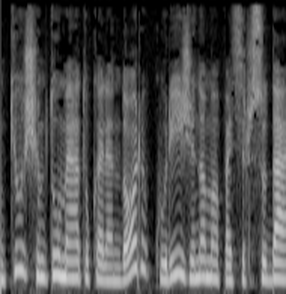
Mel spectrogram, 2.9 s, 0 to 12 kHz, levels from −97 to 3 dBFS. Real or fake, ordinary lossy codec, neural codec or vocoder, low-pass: real; MP3, 48 kbps; none; 10.8 kHz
